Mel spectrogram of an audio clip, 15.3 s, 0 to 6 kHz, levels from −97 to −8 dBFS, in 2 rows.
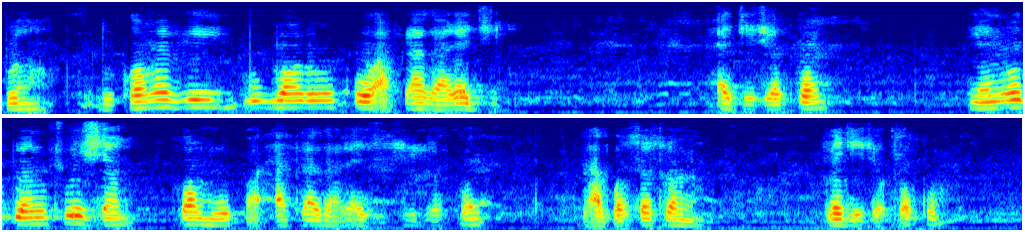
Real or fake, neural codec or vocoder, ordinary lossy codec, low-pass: fake; codec, 16 kHz in and 24 kHz out, 1.1 kbps, FireRedTTS-2 codec; AAC, 24 kbps; 5.4 kHz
